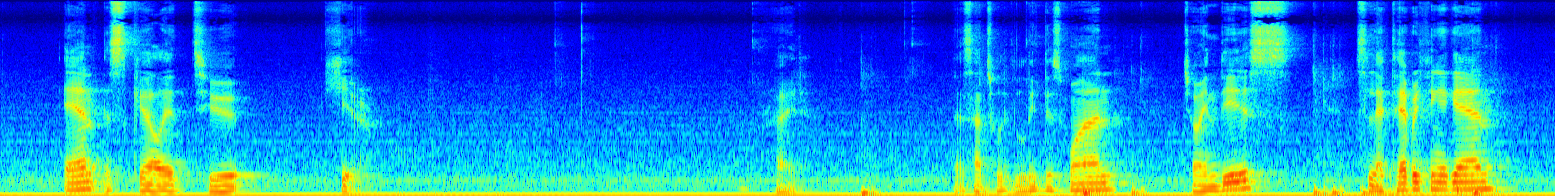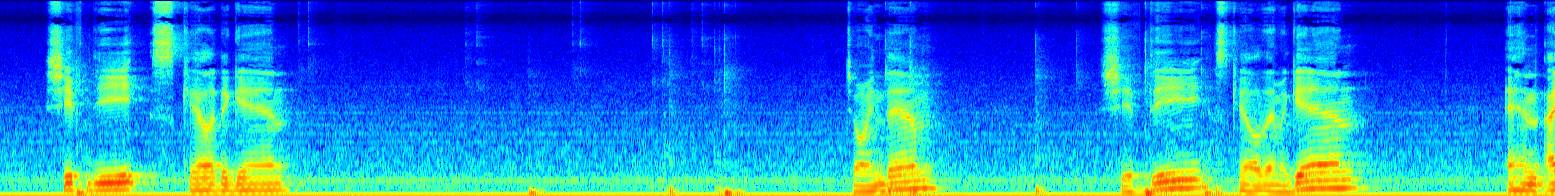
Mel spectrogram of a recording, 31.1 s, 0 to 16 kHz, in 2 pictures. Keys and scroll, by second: 8.6 x, 10.8 f, 11.3 a, 13.1 a, 13.3 a, 13.6 a, 14.7 shift+d, 20.8 x, 22.8 f, 24.4 a, 24.6 a, 27.0 shift+d.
